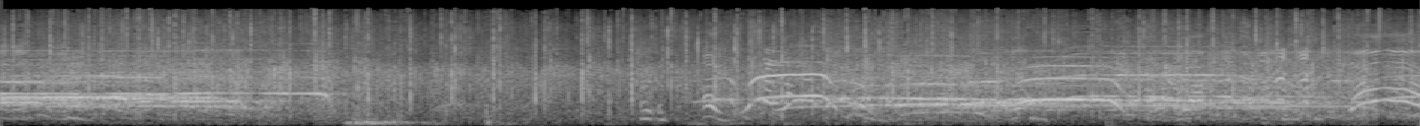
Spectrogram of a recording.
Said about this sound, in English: Okay. Yeah, keep clapping. Yeah.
